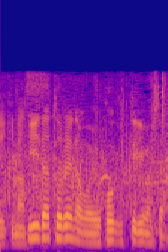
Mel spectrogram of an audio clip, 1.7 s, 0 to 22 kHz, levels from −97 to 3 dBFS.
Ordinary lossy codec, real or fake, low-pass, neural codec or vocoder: none; real; none; none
